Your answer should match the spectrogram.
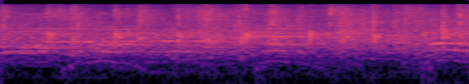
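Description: Steady hubbub of a small ringside crowd, with faint scattered voices calling out.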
